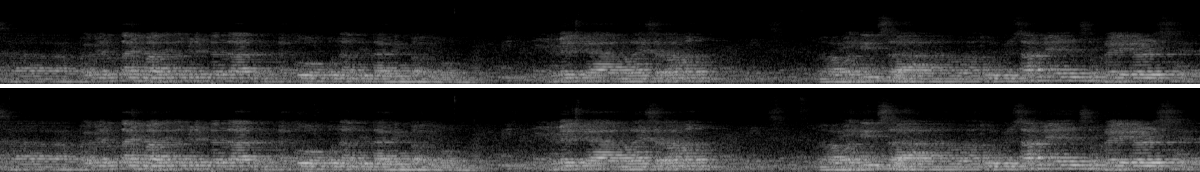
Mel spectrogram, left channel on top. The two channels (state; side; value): quieter; left; 4.3 dB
